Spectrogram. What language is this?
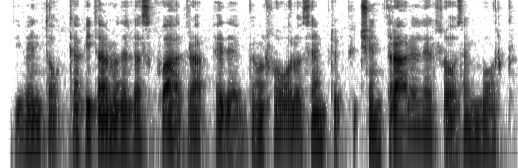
Italian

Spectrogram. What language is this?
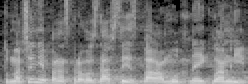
Polish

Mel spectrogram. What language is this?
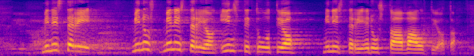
Finnish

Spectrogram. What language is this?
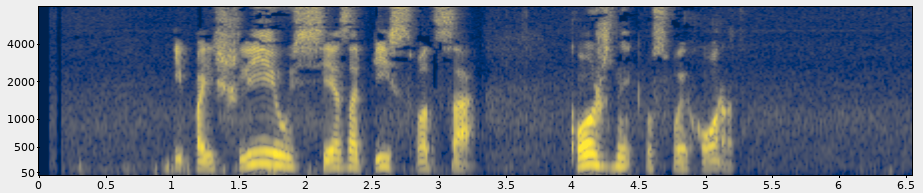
Belarusian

